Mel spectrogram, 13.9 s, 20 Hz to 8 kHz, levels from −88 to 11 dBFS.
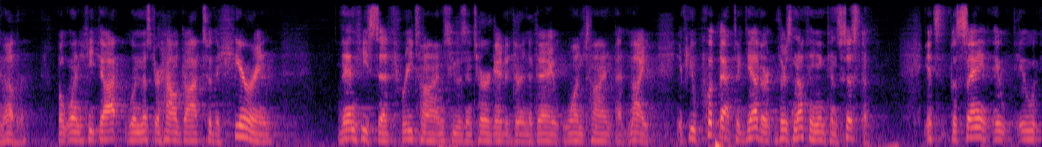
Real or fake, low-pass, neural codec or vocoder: fake; 7.2 kHz; codec, 44.1 kHz, 7.8 kbps, Pupu-Codec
